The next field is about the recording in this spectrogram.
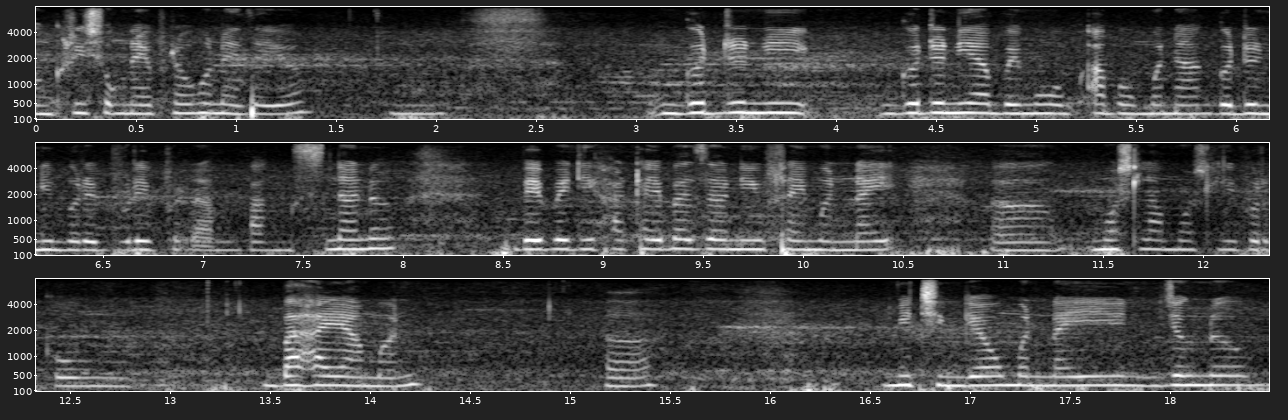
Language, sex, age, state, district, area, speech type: Bodo, female, 18-30, Assam, Chirang, rural, spontaneous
